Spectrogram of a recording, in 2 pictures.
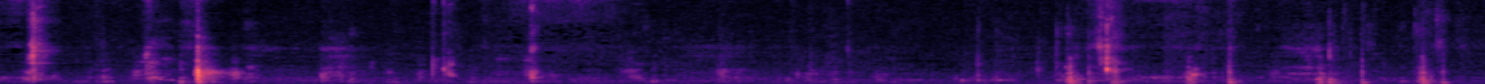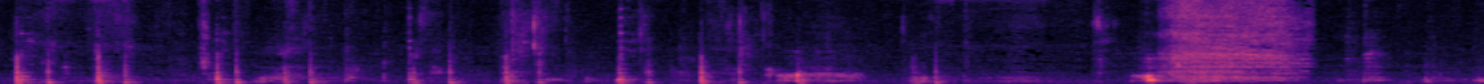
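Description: Close-miked mouth sounds of a man eating rice and chicken curry by hand: wet chewing, lip smacks and irregular clicks, with a louder rush of noise lasting about a second near the end.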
